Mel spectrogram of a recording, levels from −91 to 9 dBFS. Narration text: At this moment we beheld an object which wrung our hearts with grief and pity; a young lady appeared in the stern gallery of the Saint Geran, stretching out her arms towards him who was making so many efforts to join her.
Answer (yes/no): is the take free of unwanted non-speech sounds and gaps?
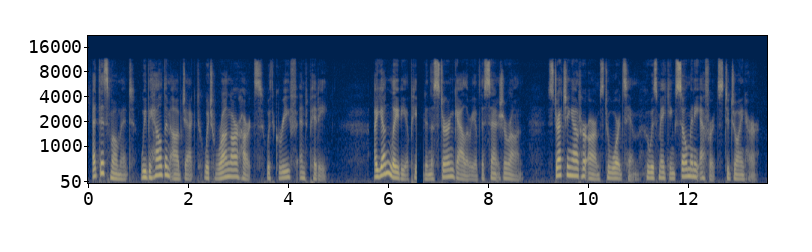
no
